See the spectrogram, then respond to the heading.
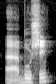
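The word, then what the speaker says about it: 武士: And yeah, so you will find it in, well, to mention just a couple of compounds, we have bushi, accent on the first syllable, despite being a strictly, well, a Chinese compound, sorry.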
